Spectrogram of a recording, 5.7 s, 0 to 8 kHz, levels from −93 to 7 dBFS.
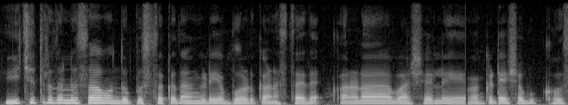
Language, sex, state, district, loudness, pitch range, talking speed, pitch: Kannada, male, Karnataka, Shimoga, -21 LUFS, 155-175 Hz, 150 wpm, 160 Hz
